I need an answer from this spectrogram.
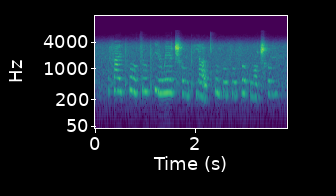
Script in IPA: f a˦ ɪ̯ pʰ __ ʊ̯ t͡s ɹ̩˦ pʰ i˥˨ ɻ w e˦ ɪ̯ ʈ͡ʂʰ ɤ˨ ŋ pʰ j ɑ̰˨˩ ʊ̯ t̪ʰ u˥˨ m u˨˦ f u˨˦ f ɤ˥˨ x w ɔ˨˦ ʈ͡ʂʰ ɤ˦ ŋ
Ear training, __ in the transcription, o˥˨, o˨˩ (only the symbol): o˥˨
